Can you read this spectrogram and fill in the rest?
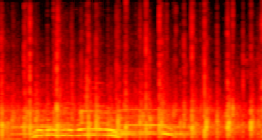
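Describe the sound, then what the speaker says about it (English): Clapping and cheering from a crowd, with voices calling out over it, loud and fading toward the end. "let's give them all a round of applause for those two pictures"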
